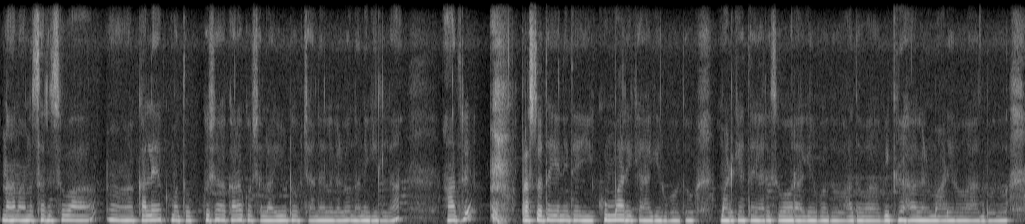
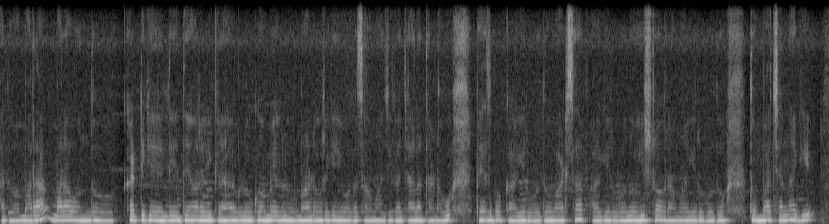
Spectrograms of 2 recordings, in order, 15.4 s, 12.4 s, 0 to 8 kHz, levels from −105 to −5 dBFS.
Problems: low volume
